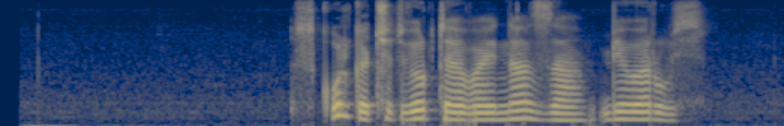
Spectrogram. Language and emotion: Russian, neutral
